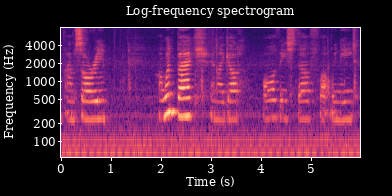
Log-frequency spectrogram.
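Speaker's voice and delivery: ordinary delivery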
